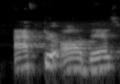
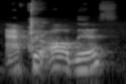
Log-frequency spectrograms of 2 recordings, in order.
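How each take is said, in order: First: Said in the usual way. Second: Getting hyped. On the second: Real, not acted. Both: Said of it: "excuse me, I'm getting so hyped".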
